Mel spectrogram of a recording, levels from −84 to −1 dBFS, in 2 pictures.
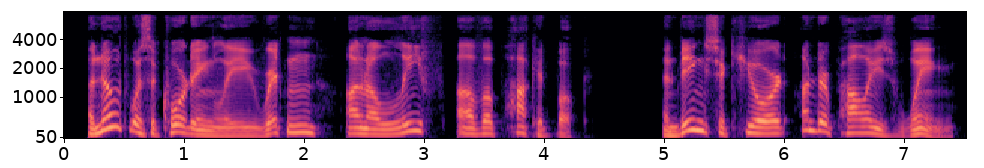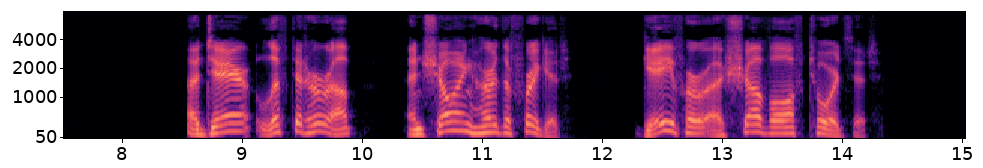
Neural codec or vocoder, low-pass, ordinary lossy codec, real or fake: none; 7.2 kHz; MP3, 64 kbps; real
